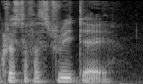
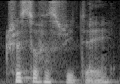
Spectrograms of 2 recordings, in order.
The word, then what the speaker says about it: Christopher Street Day: Und deswegen müsste es eigentlich Christopher Street Day heißen und nicht Christopher Street Day. Die Betonung muss auf Christopher liegen, denn man sagt es bestimmt nicht, ich fahre nachher noch in die Christopher Street.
